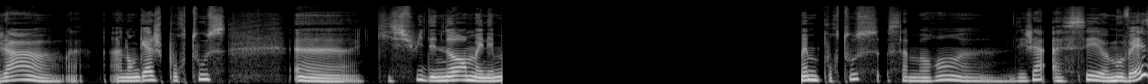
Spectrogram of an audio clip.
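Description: At 5.02 s the speech falls silent, then resumes at 8.02 s exactly where it stopped: a rebuffering stall, the player waiting for more data.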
